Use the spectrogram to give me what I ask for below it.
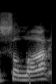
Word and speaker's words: Salat: What's it, Salat, S-A-L-A-T, is that how you spell it? – Yeah.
